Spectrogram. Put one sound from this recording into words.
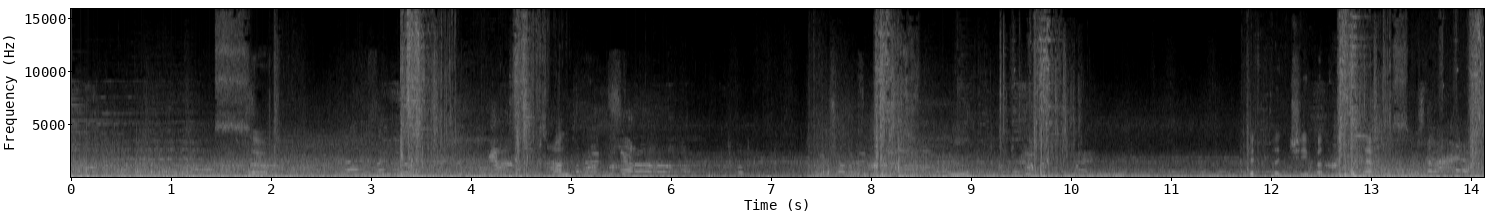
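Swords clash and slash in a game fight.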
